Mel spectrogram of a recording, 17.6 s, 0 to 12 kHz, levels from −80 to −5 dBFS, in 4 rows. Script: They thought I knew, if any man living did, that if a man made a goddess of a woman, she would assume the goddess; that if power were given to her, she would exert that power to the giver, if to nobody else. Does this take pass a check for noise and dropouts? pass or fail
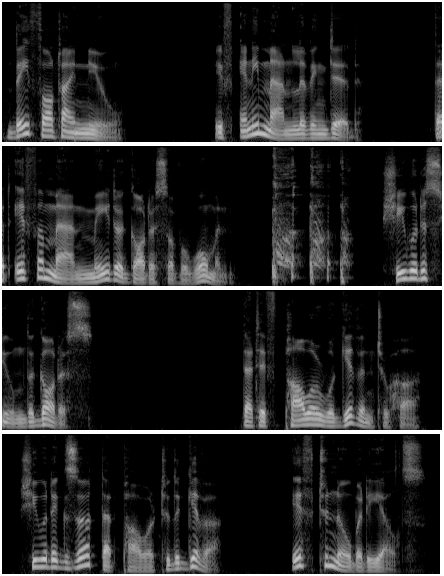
fail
